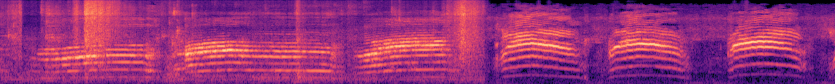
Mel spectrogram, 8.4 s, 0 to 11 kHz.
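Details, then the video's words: Pet cats meowing: three long wavering meows with some background clatter, then three shorter, arched meows that rise and fall in pitch, clearly separated by quiet gaps. "Cats Meow 10 Minutes of Cats Making Meow Sounds"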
